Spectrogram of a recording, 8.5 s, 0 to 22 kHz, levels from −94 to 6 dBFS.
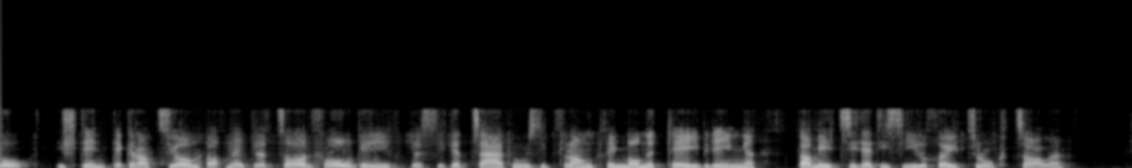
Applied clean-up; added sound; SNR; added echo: neural mask model DeepFilterNet 3.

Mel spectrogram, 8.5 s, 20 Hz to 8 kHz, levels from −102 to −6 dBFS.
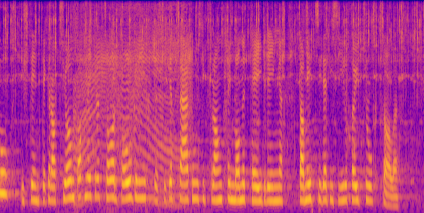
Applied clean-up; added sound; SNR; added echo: none; Fart + Liquid; 14 dB; none.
